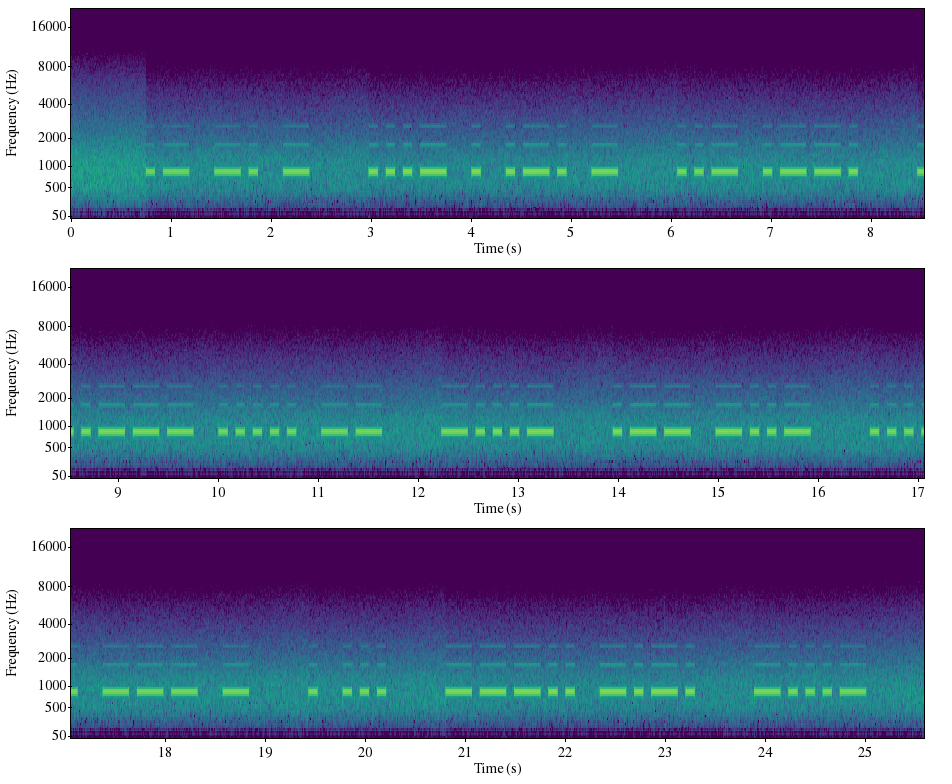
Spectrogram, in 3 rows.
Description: Morse code, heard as a keyed tone, machine-sent, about 14 wpm, 860 Hz. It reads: ANT VERT UP 25M <BT> WX HOT ES 8C <BT>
